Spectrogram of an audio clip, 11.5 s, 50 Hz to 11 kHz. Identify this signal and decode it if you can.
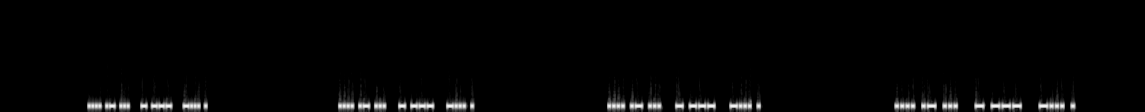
Morse code, heard as a keyed tone, about 58 wpm, 700 Hz. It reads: HAS TO BE HAS TO BE HAS TO BE HAS TO BE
